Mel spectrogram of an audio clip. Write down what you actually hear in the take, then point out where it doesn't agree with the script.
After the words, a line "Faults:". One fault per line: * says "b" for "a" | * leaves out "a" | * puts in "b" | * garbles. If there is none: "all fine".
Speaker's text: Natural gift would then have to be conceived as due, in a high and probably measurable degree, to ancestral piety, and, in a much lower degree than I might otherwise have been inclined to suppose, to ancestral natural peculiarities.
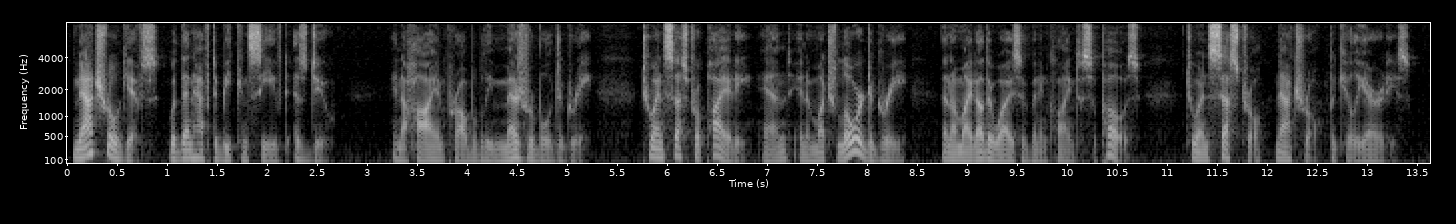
Natural gifts would then have to be conceived as due, in a high and probably measurable degree, to ancestral piety, and, in a much lower degree than I might otherwise have been inclined to suppose, to ancestral natural peculiarities.
Faults:
* says "gifts" for "gift"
